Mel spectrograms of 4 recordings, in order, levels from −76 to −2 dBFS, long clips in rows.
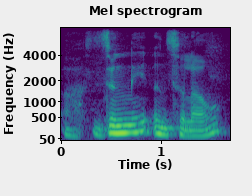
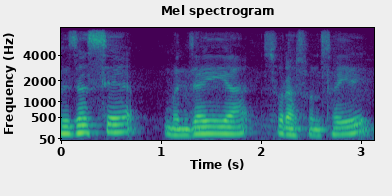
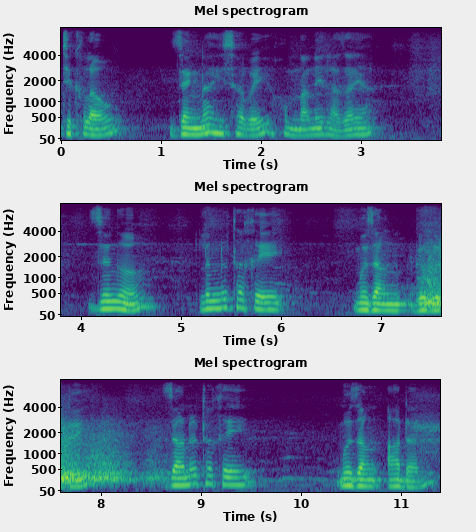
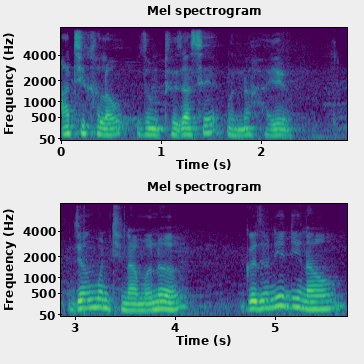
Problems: constant background noise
